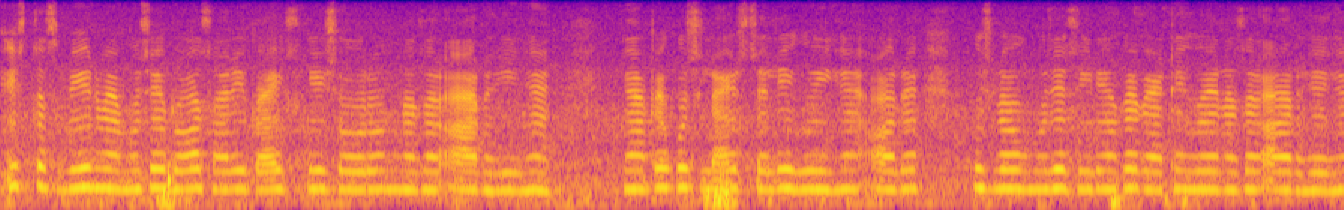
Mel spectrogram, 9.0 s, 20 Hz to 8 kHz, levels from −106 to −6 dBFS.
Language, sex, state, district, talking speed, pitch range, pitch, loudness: Hindi, female, Chandigarh, Chandigarh, 205 wpm, 220-235 Hz, 225 Hz, -17 LUFS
